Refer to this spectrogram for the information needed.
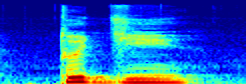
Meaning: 1. then, at that time 2. then, in that case 3. then, thereupon, after that
- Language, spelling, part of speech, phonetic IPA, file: Ukrainian, тоді, adverb, [toˈdʲi], Uk-тоді.ogg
